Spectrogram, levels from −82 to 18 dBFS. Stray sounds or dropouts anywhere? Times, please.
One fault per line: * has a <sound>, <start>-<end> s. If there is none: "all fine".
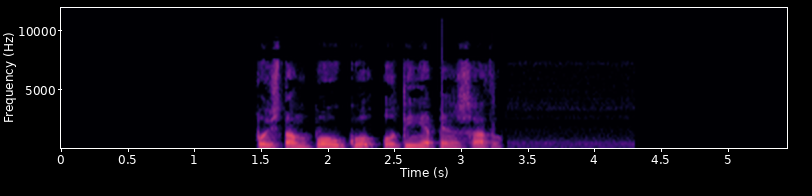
all fine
